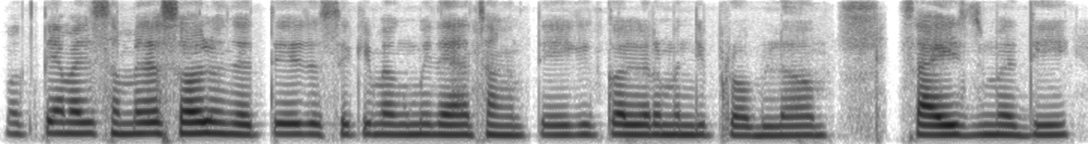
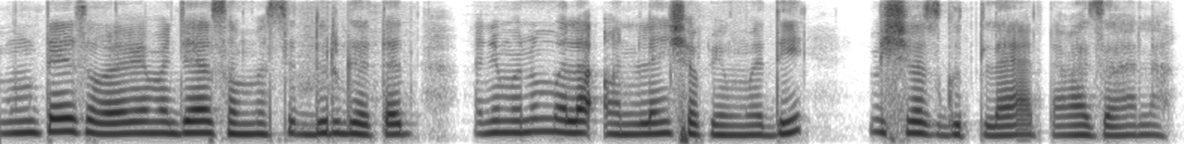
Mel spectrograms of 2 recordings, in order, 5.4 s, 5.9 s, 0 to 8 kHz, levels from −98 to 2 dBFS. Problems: none marked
